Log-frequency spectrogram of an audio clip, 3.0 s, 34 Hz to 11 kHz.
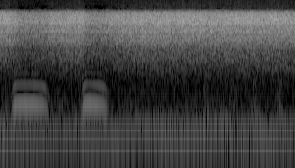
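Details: A male Great horned owl hooting to his mate at the nest, 12/06/22 at 21:50. Two long, level, deep hoots in the first second, followed by steady background hum and hiss.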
